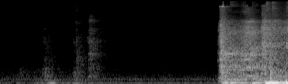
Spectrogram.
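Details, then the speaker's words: D50 truck at idle after fitting a homemade muffler in place of the cherry bomb; quick start, then a deep, steady idle rumble with no knocks or rattles. Sounds better, similar to before at idle. Normal idle. "I think it sounds better. I think it kind of sounds similar at idle."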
